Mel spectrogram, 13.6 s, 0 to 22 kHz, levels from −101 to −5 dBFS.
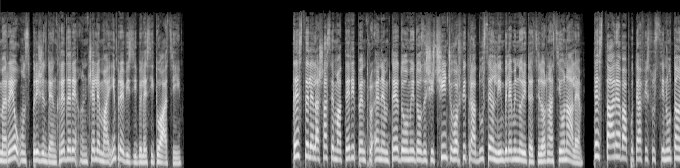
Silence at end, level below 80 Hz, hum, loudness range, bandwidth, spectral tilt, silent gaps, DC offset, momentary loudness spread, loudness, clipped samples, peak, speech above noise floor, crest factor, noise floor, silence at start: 0 s; -52 dBFS; none; 5 LU; 16 kHz; -3.5 dB/octave; 3.68-5.82 s, 11.69-11.86 s; under 0.1%; 5 LU; -16 LUFS; under 0.1%; 0 dBFS; over 74 dB; 16 dB; under -90 dBFS; 0 s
